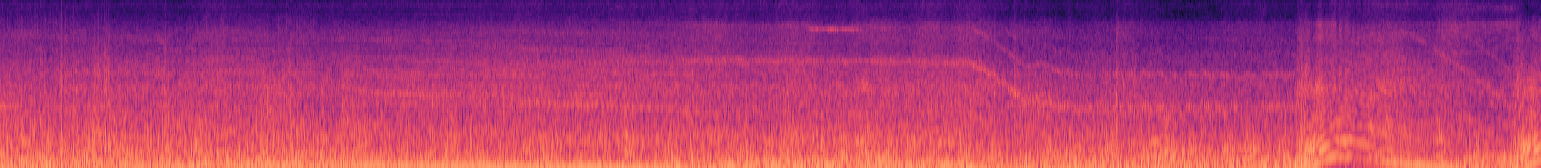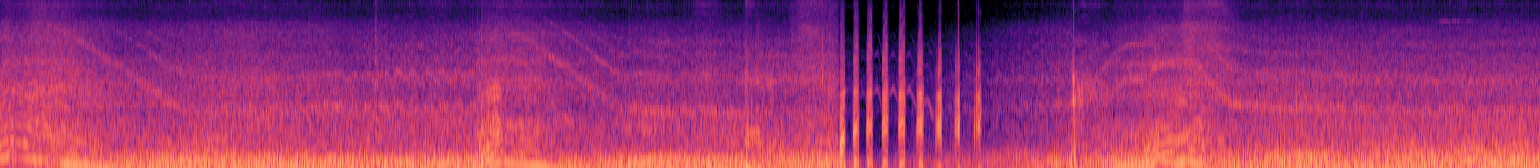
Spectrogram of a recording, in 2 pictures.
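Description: Motorcycle engines. First one engine slows from highway speed, its pitch falling steadily over wind rush, with a short jump in pitch about two seconds in. Then come four short throttle blips, each rising and falling, and a quick string of sharp pops about two-thirds of the way through.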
